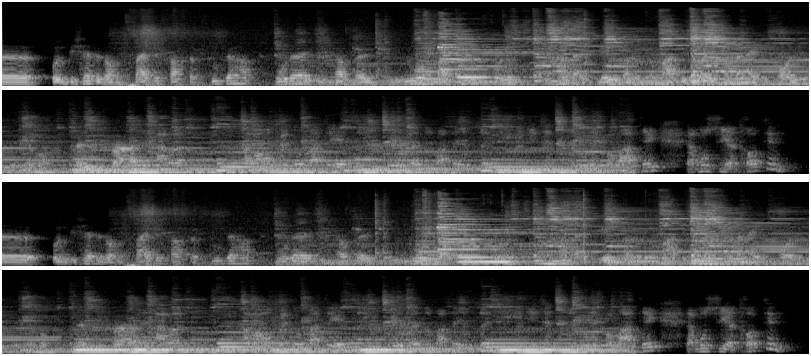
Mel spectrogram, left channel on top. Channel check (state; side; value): normal; both; correlation -0.05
